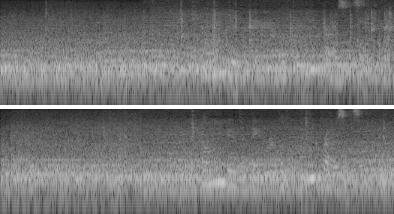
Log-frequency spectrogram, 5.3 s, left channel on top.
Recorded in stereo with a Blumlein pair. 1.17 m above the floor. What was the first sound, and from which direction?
A woman speaking, 60° right.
